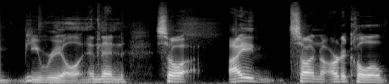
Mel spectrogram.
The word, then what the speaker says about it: BeReal: Well, they do capitalize the B and the R, so it seems like it'd be BeReal.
